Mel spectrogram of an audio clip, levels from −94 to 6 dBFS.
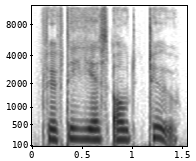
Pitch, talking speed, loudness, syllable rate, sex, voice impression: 200 Hz, 155 wpm, -16 LUFS, 4.3 syllables/s, female, feminine, slightly adult-like, slightly cute, sincere, slightly calm, slightly kind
